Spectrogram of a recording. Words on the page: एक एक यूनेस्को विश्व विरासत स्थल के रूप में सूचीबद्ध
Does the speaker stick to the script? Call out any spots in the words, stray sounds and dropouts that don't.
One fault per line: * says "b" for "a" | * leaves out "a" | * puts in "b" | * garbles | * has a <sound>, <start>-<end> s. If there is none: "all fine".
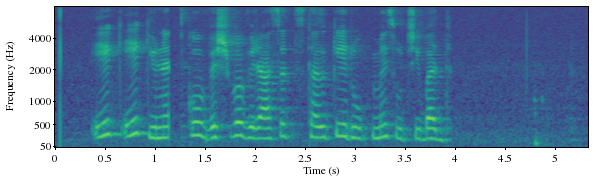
* has a dropout, 1.1-1.3 s
* has a thud, 4.7-5.0 s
